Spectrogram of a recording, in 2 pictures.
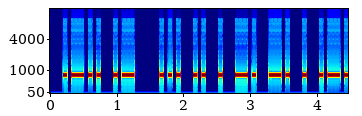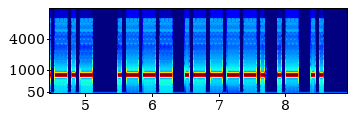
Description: Morse code, heard as a keyed tone, about 19 wpm, 800 Hz. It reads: LA SIENNE. J'AI
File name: FRANCAIS TEXTE CLAIR 2 VITESSE 18 MOTS MINUTES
